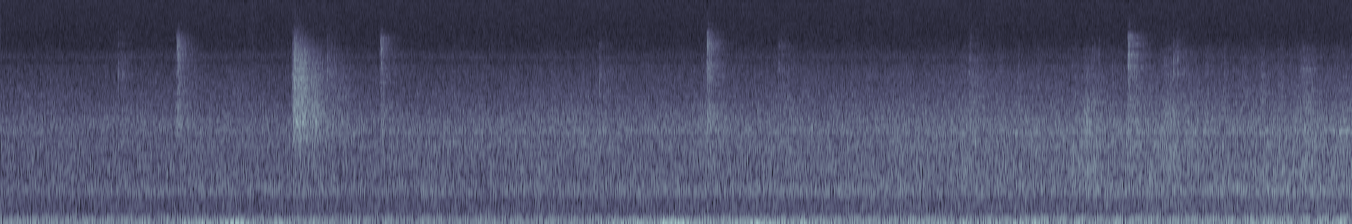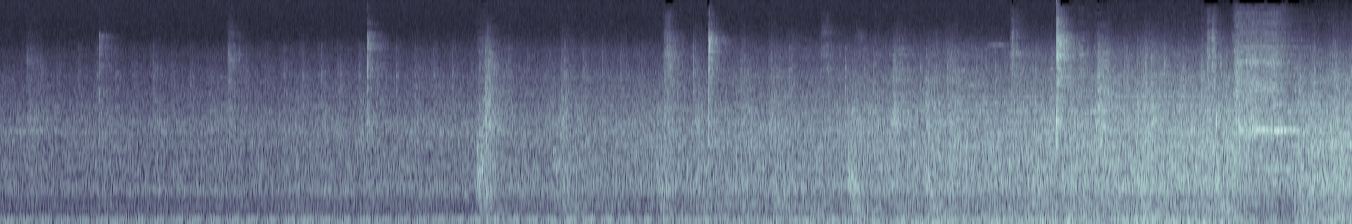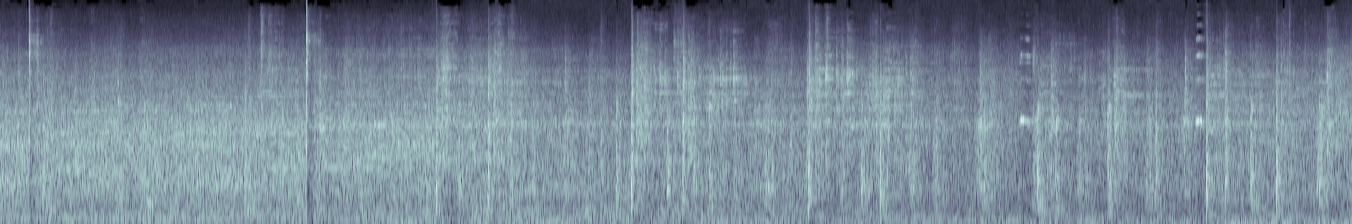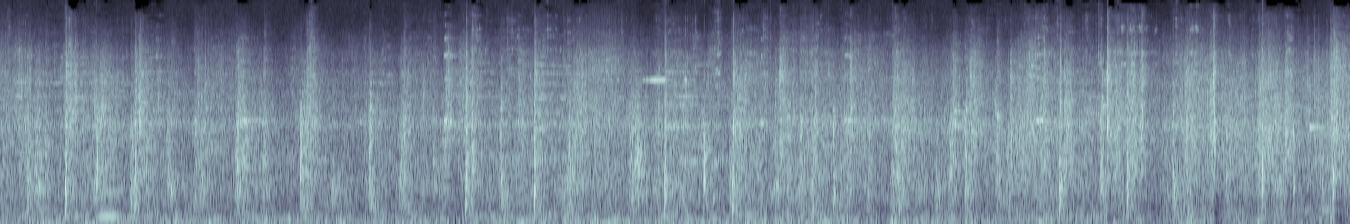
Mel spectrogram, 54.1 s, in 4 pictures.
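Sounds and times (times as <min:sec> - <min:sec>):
diesel locomotive engine rumble: 0:00.0 - 0:54.0
train wheels clattering over rail joints: 0:02.8 - 0:04.0, 0:10.7 - 0:54.0.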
